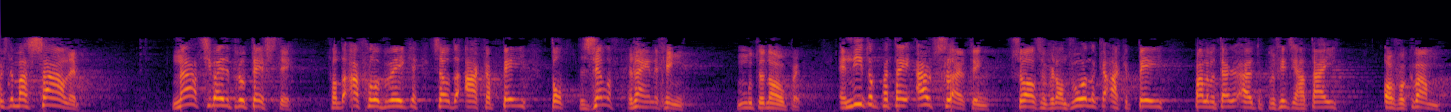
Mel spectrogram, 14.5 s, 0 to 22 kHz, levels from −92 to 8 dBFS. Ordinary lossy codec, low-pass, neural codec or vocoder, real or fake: none; 5.4 kHz; none; real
